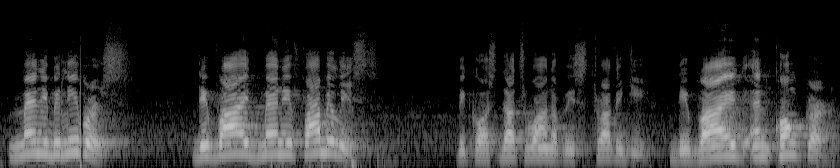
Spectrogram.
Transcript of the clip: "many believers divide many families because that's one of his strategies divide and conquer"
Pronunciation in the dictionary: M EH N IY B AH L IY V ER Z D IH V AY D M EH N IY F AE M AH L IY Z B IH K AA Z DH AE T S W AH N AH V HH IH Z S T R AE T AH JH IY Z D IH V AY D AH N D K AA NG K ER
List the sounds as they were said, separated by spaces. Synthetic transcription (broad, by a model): M EH N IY B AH L IY V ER S D IH V AY D M EH N IY F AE M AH L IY S B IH K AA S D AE T S W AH N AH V HH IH S T R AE T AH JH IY D IH V AY D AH N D K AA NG K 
